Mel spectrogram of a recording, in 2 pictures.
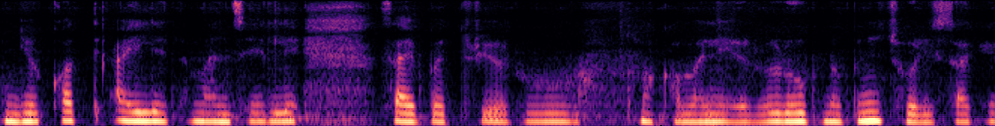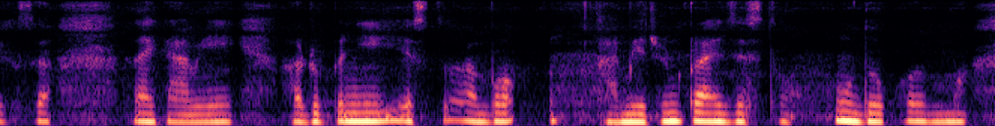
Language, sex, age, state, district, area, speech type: Nepali, female, 30-45, West Bengal, Jalpaiguri, urban, spontaneous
